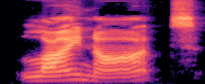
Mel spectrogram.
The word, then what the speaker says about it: Lynott: It's pronounced Lynott, he says, because he does not lie.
